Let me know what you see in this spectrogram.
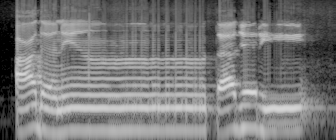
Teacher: عدن تجری، نون تنوین، نون پر دو زیر ہیں، نون تنوین کے بعد تا حروف اخفاء ہے، غنہ کر کے پڑھیں گے۔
